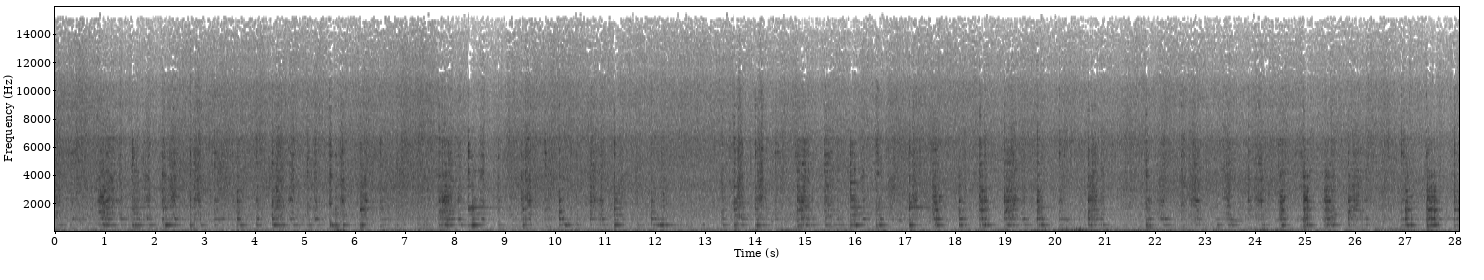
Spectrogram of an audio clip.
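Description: Dove breasts sizzling in oil in a very hot cast-iron skillet, stirred and turned with a metal spatula that scrapes and taps against the pan many times, some taps with a short ring.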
